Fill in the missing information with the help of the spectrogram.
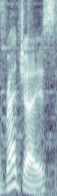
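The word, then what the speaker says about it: Regice: Again, that's another one where it's like I always pronounce it as reggi ice, but I definitely know people who pronounce it as re ice, but you have Reggie Rock and Reggie Steel. So, to me, this should be Reggie Ice, right?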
